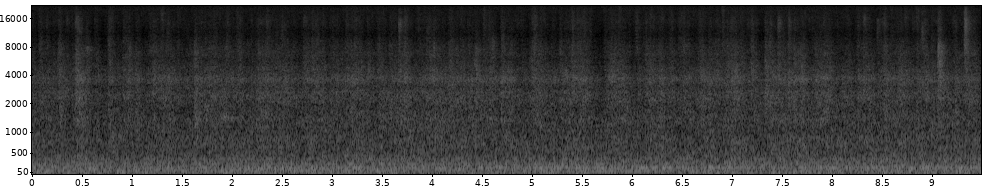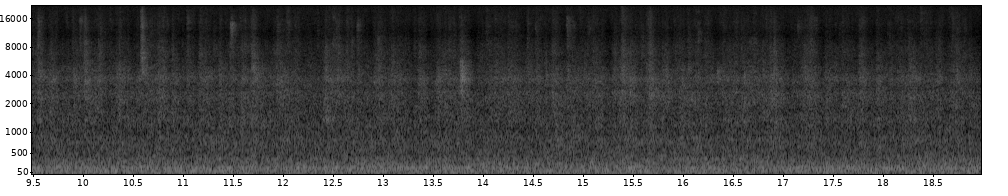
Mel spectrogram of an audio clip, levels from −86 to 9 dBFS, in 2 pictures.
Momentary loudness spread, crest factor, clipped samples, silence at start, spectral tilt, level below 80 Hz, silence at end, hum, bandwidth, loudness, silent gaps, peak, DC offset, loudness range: 2 LU; 18 dB; under 0.1%; 0 s; -3.5 dB/octave; -54 dBFS; 0 s; none; over 20 kHz; -43 LUFS; none; -26 dBFS; under 0.1%; 1 LU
